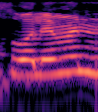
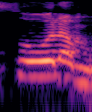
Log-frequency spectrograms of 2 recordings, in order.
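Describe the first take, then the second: First: The final n is pronounced. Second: The final n is silent. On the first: The speaker calls it wrong. "इसको सोलेमन नहीं बोलेंगे" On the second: The speaker calls it right. "सोलम बोलेंगे"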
